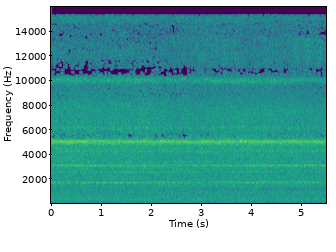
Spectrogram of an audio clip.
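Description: Steady drone of a towboat's diesel engines and machinery, with several faint steady whining tones over an even rumble.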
